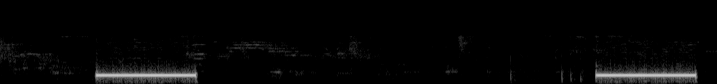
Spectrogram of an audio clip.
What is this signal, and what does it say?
Ringback tone (Europe, 425 Hz).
